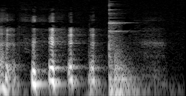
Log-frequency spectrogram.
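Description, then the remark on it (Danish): A short burst of rhythmic laughter, then a single bright clink of glasses touching in a toast, its thin ring fading quickly. Fairly quiet. “skål. Nå, skål. Det var noget vand.”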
